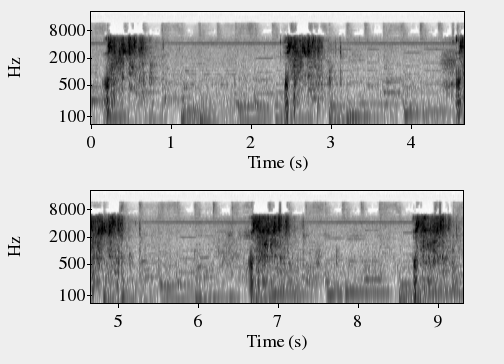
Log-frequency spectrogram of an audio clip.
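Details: Dog that can't stop sneezing: five sharp hissing sneeze bursts about two seconds apart over soft background music; repeated sneezing.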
